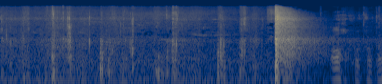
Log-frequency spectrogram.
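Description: A single sharp pyro firecracker bang cracks out near the end, loud and close, after a few softer clicks and rustles against outdoor background noise.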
